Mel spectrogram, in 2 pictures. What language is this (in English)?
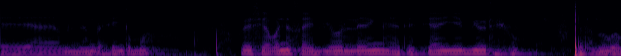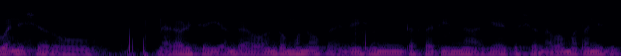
Masai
